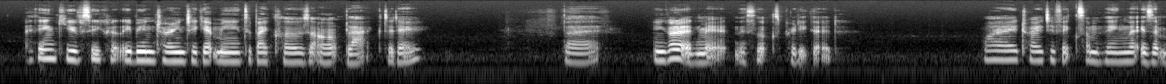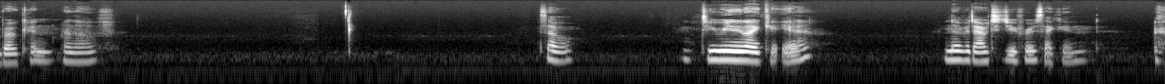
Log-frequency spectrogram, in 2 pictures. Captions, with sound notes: I think you've been secretly been trying to get me to buy clothes that aren't black today but you gotta admit, this looks pretty good? why try to fix something that isn't broken, my love? *kiss* so, do you really like it yeah? never doubted you for a second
